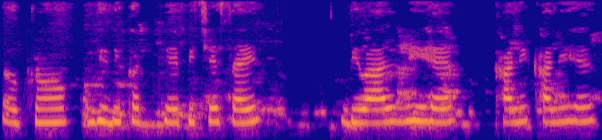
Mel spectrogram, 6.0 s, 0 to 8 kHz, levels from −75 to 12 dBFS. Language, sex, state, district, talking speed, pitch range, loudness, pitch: Hindi, female, Chhattisgarh, Balrampur, 120 wpm, 260-280 Hz, -15 LUFS, 270 Hz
